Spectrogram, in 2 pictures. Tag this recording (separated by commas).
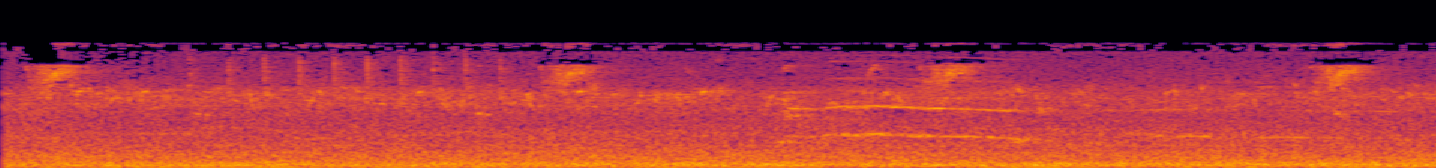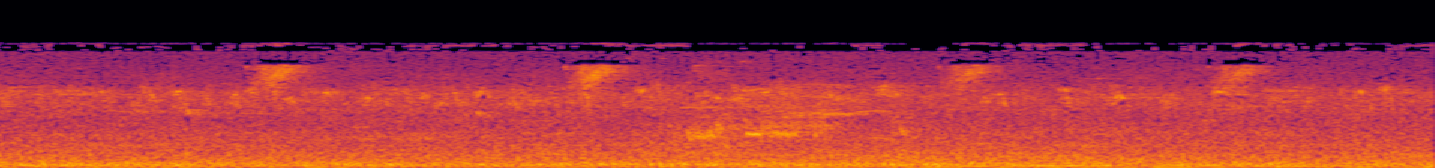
Animal, rooster, Insect, Wild animals, livestock, Cricket, Fowl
